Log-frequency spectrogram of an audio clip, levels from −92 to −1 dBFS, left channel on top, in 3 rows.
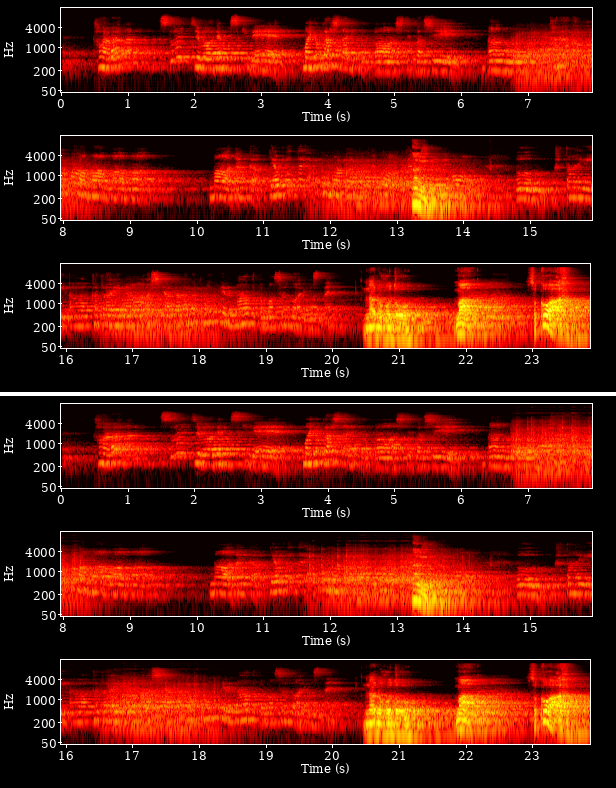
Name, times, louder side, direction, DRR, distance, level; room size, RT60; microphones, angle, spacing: voice 1, 0.5-3.3 3.6-5.9 6.4-9.4 10.2-20.1 22.0-22.7, left 1 dB, 80° left, -4 dB, 2.1 m, -44 dB
sound 1, 6.7-9.4 10.3-10.4 11.4-14.5 16.4-19.4, right 3 dB, 80° right, 1.4 m, -45 dB
voice 2, 13.2-13.6 20.5-21.2 21.8-22.1 23.0-23.6, left 1 dB, 30° left, 1 dB, 1.2 m, -25 dB
16.5 x 9.9 x 8.1 m, 2.6 s
head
